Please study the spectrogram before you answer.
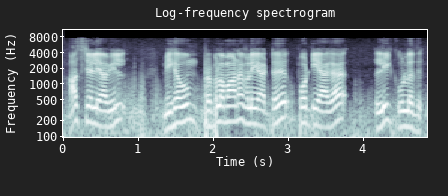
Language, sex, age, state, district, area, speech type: Tamil, male, 30-45, Tamil Nadu, Chengalpattu, rural, read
